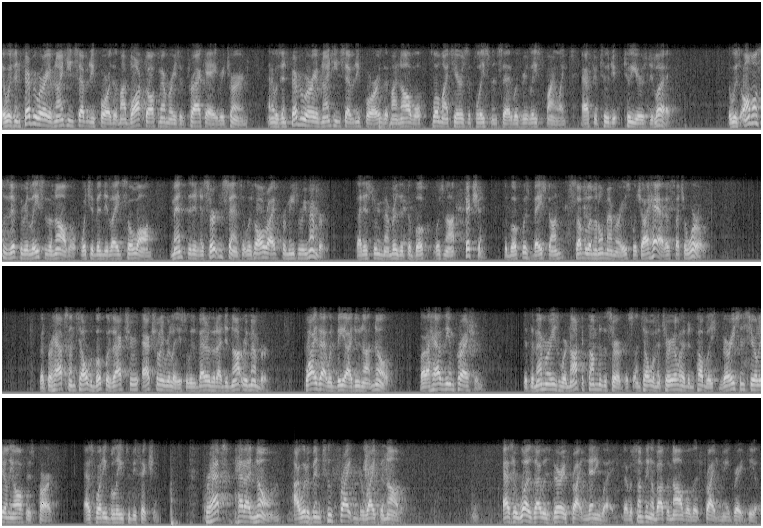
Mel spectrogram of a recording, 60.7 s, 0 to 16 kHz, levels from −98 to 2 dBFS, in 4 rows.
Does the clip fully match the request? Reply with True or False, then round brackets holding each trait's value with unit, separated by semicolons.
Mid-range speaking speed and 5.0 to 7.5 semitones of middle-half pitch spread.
False (185 wpm; 3.5 semitones)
